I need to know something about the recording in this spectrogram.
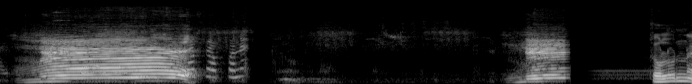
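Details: Village cattle in Tripura, including Holstein and cross-Holstein cows, give loud, full-throated moos: a long sustained bellow of nearly two seconds, then shorter forceful moos, with faint background noises and a brief steady tone in quieter gaps.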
